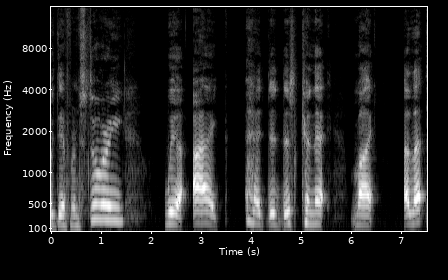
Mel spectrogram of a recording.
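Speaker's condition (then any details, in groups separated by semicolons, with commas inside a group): Cerebral palsy; several unnoticed strokes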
